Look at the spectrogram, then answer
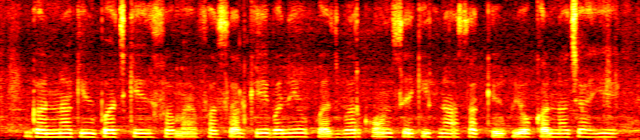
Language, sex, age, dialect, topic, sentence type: Chhattisgarhi, female, 51-55, Western/Budati/Khatahi, agriculture, question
